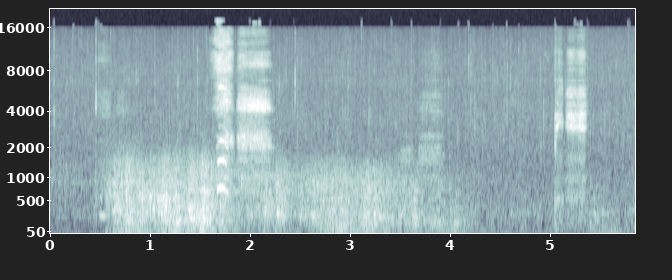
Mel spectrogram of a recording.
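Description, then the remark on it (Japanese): A deep rumble of thunder rolls in and swells, with steady rain hissing throughout and a few sharp drip-like clicks near the middle; no one speaks. “雷、私小さい時から怖がりで”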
